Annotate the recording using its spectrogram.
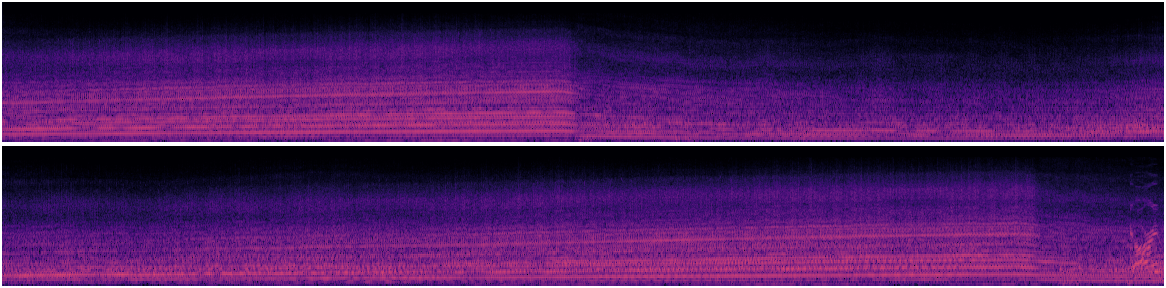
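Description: A race car engine roars at high revs, dropping in pitch as it slows for a turn and then rising again as it speeds up.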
